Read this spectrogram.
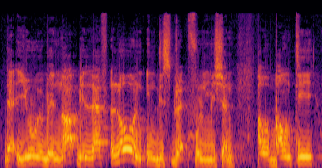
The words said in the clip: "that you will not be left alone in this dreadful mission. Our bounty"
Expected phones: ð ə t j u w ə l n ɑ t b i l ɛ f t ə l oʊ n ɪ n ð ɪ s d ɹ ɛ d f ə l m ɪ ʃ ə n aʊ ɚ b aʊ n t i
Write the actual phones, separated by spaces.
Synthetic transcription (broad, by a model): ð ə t j u w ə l n ɑ t b i l ɛ f t ə l oʊ n ɪ n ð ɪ s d ɹ ɛ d f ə l m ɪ ʃ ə n aʊ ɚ b aʊ n t i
